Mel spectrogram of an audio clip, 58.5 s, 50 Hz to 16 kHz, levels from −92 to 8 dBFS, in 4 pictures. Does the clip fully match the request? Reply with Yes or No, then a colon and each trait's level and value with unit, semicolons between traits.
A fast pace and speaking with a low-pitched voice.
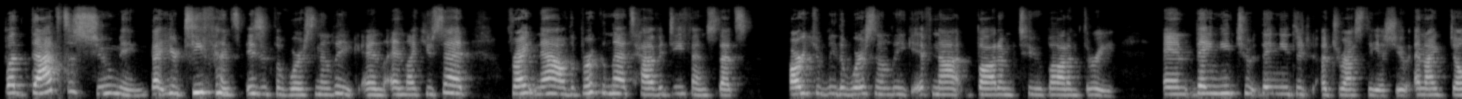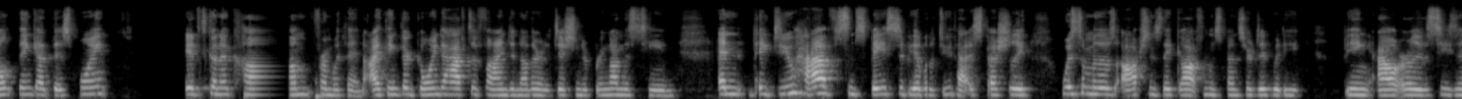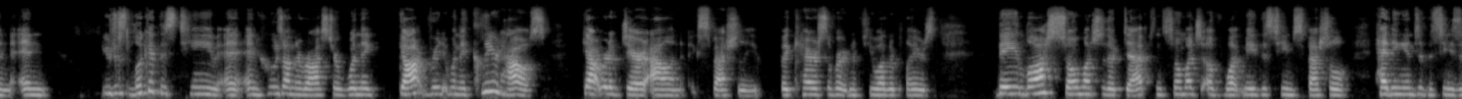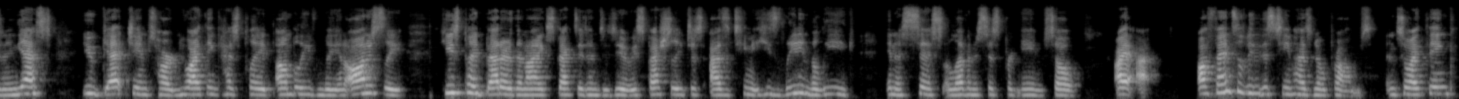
No: fast, 215 wpm; high, 225 Hz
